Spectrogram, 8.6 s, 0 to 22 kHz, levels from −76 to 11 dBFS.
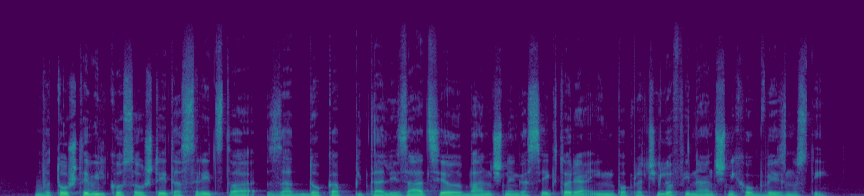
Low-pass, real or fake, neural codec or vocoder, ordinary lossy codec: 19.8 kHz; real; none; none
